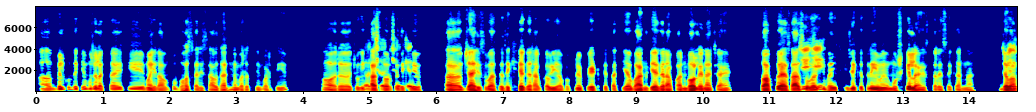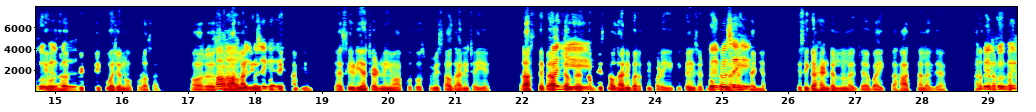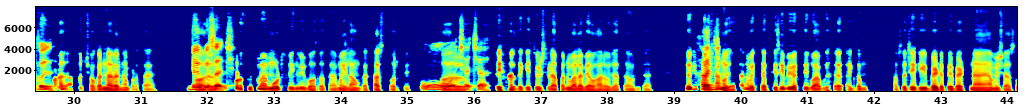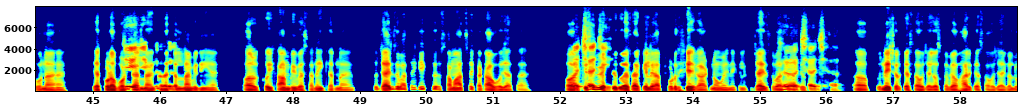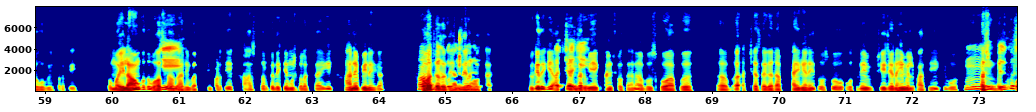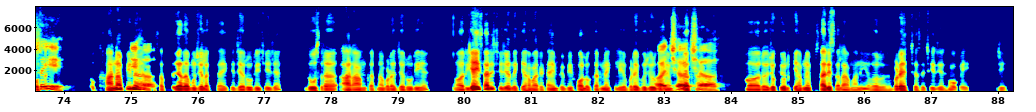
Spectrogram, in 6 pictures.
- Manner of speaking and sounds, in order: in English: "टोटल"; in English: "मूड स्विंग"; other background noise; in English: "बेड"; laughing while speaking: "छोड़ दीजिएगा"; chuckle; in English: "नेचर"; in English: "टाइम"; in English: "फ़ॉलो"
- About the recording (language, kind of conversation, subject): Hindi, podcast, पहली बार माता-पिता बनने पर आपको सबसे बड़ा सबक क्या मिला?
